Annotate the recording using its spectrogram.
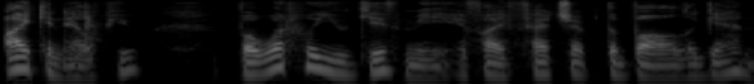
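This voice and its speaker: Putting on a character voice, a man talks fairly quickly at a fairly low pitch. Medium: read story. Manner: courteous, persistent.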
